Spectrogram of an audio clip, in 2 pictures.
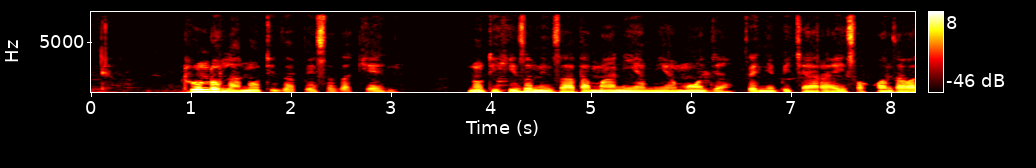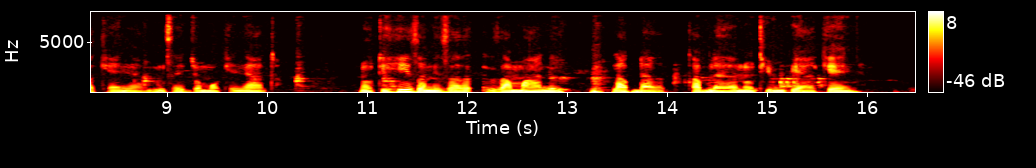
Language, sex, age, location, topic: Swahili, male, 25-35, Mombasa, finance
